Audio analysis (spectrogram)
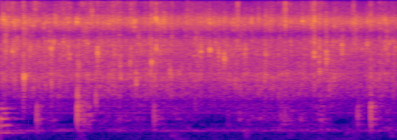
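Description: Garlic pieces fry in hot oil until reddish for an okra stir-fry, giving a soft continuous sizzle broken by occasional light clinks and scrapes of a spoon in the pan.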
